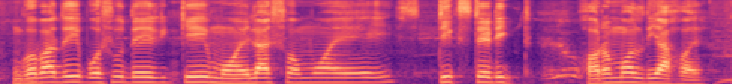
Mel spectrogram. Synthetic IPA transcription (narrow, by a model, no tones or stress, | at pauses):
ɡobad̪ip̬oʃud̪eɾkemɔjlaʃɔmɔeesʈiksʈeɖik̚ʈfʰɔɾomold̪ijaɦɔe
